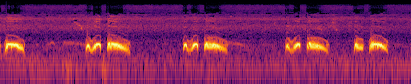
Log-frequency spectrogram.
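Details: Spotted dove calling as a trapping lure: repeated phrases of a quick rolling double note followed by a longer falling coo, about four phrases spaced roughly two seconds apart.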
